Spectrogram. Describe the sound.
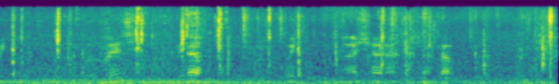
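A car accelerates at night on a road past dry cornfields. The low engine drone holds steady and fairly loud throughout, with people talking over it.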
